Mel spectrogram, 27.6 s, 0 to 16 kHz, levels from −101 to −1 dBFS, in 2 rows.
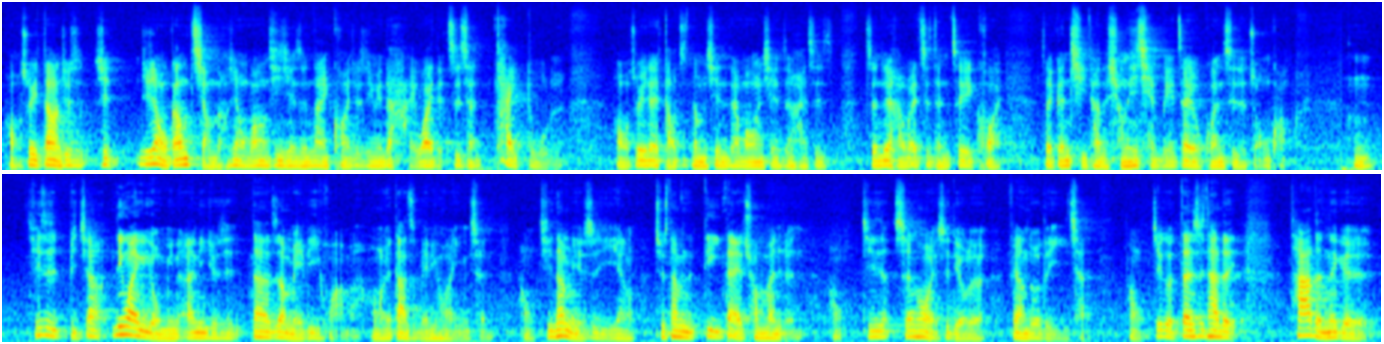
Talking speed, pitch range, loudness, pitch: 340 characters per minute, 95-120 Hz, -35 LUFS, 105 Hz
